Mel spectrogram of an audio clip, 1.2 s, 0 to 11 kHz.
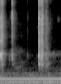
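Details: Canon AE-1 fully reassembled after the shutter squeak/slow shutter fix: crisp quick shutter clicks with no squeak or drag over faint mains hum, firing cleanly and healthy.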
